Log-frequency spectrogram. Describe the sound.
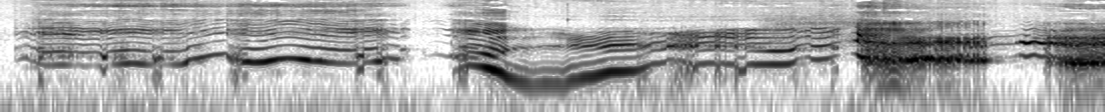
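A voice imitates an eerie cry, half animal and half child: wavering, whimpering wails that rise and dip in pitch, ending in a rougher, breathy burst, loud and alone.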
